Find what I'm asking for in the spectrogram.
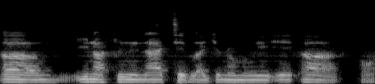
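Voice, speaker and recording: Speaking at a moderate pace with a non-native accent, a man talks against a quiet background. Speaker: student. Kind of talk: class presentation. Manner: halting, many fillers.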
